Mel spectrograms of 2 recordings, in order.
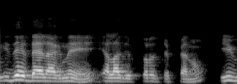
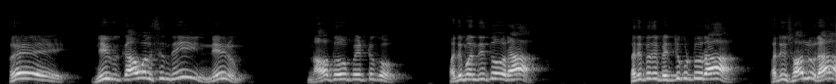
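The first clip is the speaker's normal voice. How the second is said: Balayya dialogue impression; 6 semitones higher than usual. Mimicking Balayya's faction dialogue to a rival, high and booming. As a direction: hurl the challenge like a mass hero. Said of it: "ఓ సినిమాలో dialogue చెప్తాడు బాలయ్య గారు".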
